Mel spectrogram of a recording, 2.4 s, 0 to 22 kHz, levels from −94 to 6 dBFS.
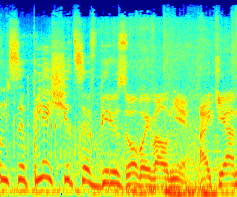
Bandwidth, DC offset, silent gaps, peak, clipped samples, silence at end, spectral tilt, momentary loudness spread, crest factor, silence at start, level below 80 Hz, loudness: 20 kHz; under 0.1%; none; 0 dBFS; under 0.1%; 0 s; -3.5 dB/octave; 1 LU; 12 dB; 0 s; -20 dBFS; -11 LUFS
